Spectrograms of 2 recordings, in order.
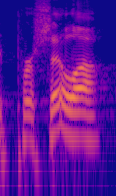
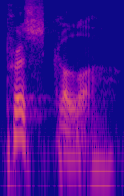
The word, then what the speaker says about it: Prisca: Aquilla Aquilla and Priscilla every American preacher Paul met Aquilla and Priscilla it was Aquila and Prisa Aquila and Pisa Prisa that was the woman's name but we are Hillbillies and say Priscilla it's prisca because that Claudius they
